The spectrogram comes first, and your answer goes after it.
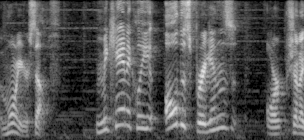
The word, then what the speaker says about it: spriggan: Spriggans, or as I learned how to pronounce them in research, Spriggans, are fairies of Cornish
